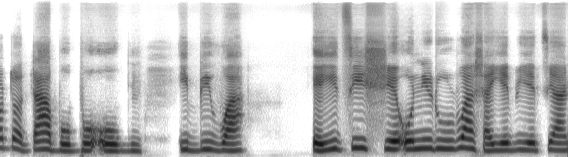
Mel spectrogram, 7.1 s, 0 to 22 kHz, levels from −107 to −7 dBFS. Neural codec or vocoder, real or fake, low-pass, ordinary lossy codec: autoencoder, 48 kHz, 32 numbers a frame, DAC-VAE, trained on Japanese speech; fake; none; none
